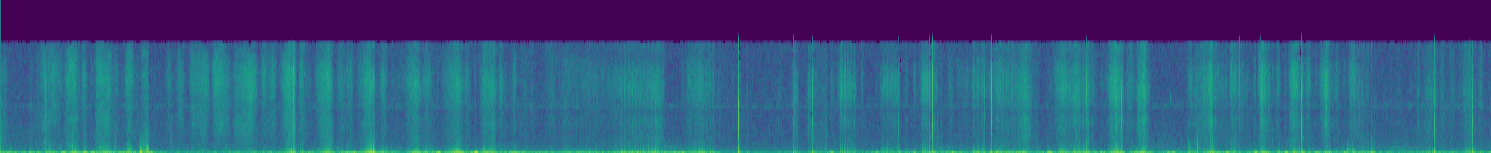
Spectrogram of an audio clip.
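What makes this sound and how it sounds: A handheld black plastic Zoom recorder with a hollow casing lies on a table and is tapped and scratched with fingertips and nails. The result is a steady run of soft, dull, low thumps and muffled scratching, with occasional sharp, bright clicks over a faint hiss.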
